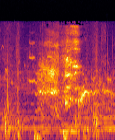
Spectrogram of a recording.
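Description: Film score music with a wavering, whinny-like creature cry over it.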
